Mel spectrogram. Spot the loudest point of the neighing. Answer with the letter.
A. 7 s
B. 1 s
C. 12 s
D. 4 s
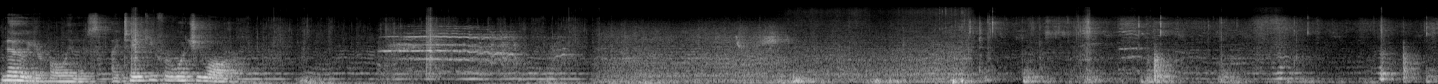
D.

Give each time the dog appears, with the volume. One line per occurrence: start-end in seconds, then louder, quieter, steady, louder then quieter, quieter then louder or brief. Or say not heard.
not heard.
